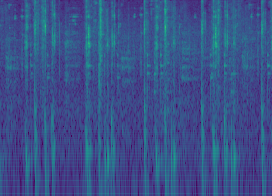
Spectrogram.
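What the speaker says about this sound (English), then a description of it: "riding horses is always fun" A horse's hooves clip-clop in a steady galloping rhythm while being ridden in Zelda: Tears of the Kingdom, moderately close and with no voices over it.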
